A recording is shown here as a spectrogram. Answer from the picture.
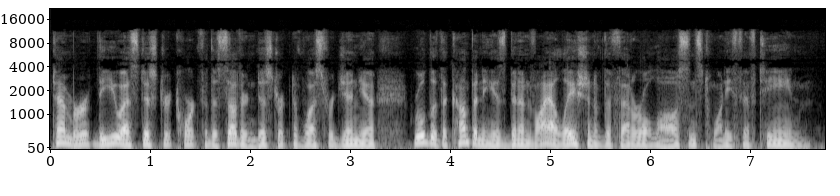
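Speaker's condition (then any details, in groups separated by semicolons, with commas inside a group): No condition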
